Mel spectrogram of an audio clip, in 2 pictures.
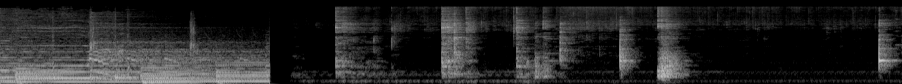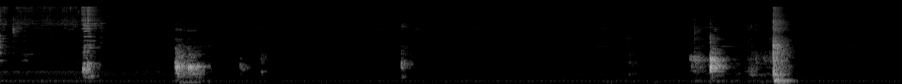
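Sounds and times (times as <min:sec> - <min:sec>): fish frying: 0:02.9 - 0:10.1
utensil scraping and clinking in pan: 0:03.4 - 0:07.0.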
